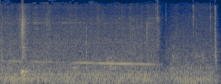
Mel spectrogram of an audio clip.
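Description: Nissan Leaf Nismo RC electric race car launching from a standing start and pulling away, a thin whine that drifts slightly lower in pitch and fades, over a steady rush of tyre and wind noise.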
